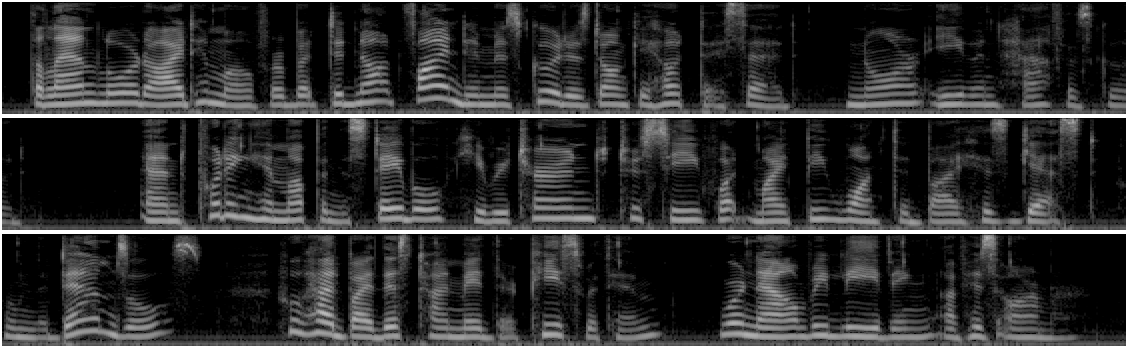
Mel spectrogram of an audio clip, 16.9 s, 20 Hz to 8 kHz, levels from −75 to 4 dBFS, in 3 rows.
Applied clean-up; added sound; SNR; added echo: none; none; none; none.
